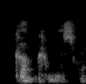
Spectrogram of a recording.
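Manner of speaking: low, hushed whisper with an urgent, pressing tone.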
